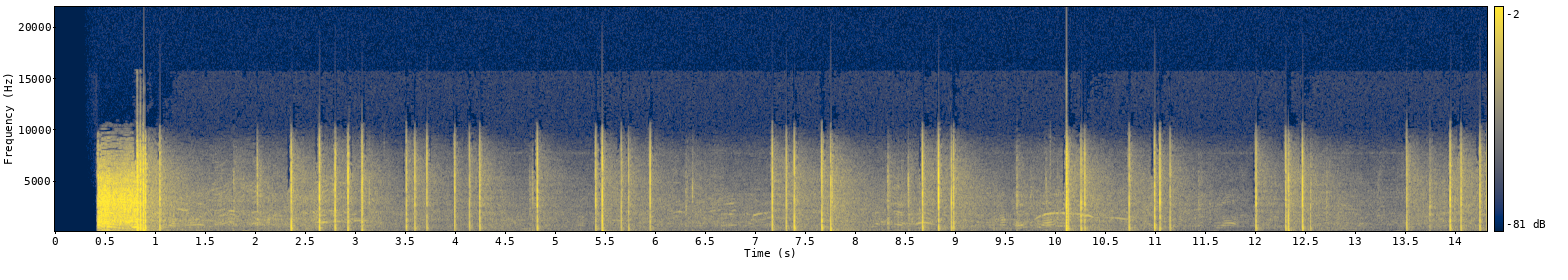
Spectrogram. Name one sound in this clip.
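Fireworks bang and crackle in rapid bursts.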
